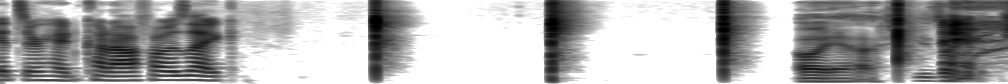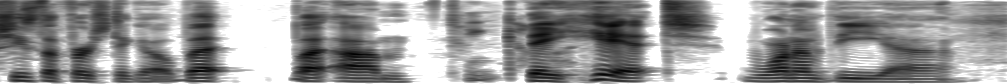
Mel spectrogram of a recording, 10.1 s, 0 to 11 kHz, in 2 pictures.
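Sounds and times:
hands clapping: 0:01.9 - 0:02.1, 0:02.8 - 0:03.0, 0:03.6 - 0:04.8.

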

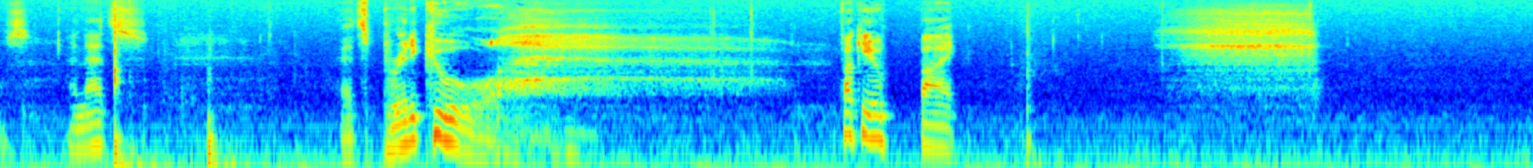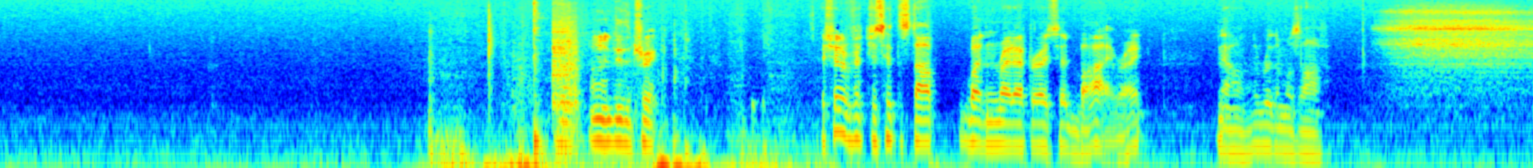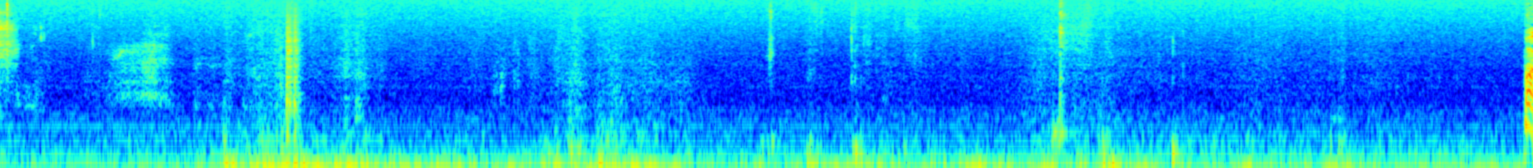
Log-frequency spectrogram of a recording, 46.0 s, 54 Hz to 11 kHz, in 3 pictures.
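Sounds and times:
breathy exhale: 0:05.0 - 0:08.3, 0:11.6 - 0:13.3, 0:29.0 - 0:31.0, 0:31.7 - 0:32.5
vape draw hiss: 0:11.5 - 0:13.4, 0:29.0 - 0:31.0.

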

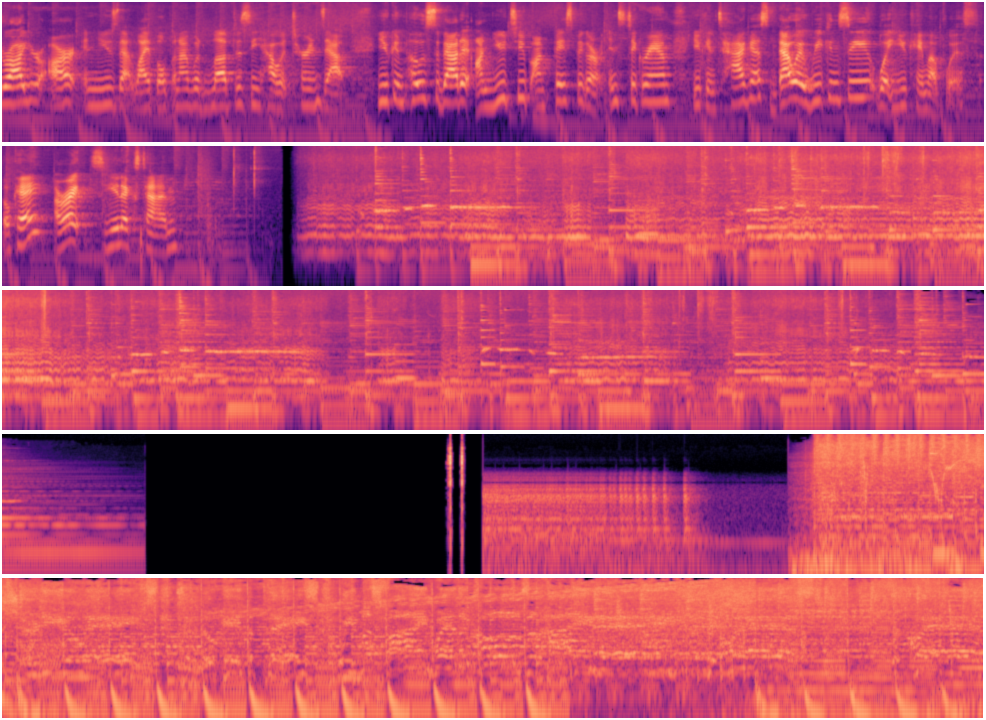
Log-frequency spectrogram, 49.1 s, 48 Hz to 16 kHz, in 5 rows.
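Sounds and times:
background music: 0:00.0 - 0:12.5, 0:13.3 - 0:30.9, 0:37.4 - 0:49.0
cartoon bee buzzing: 0:12.8 - 0:29.2, 0:37.6 - 0:49.0
stepping bass line: 0:37.5 - 0:45.0, 0:46.6 - 0:49.0.

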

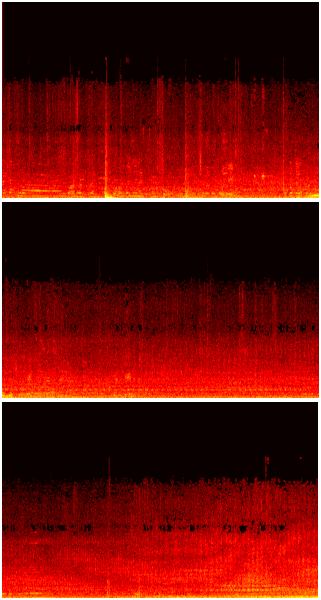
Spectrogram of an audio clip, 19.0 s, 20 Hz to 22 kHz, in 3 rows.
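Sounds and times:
vehicle engine running: 0:05.5 - 0:19.0.

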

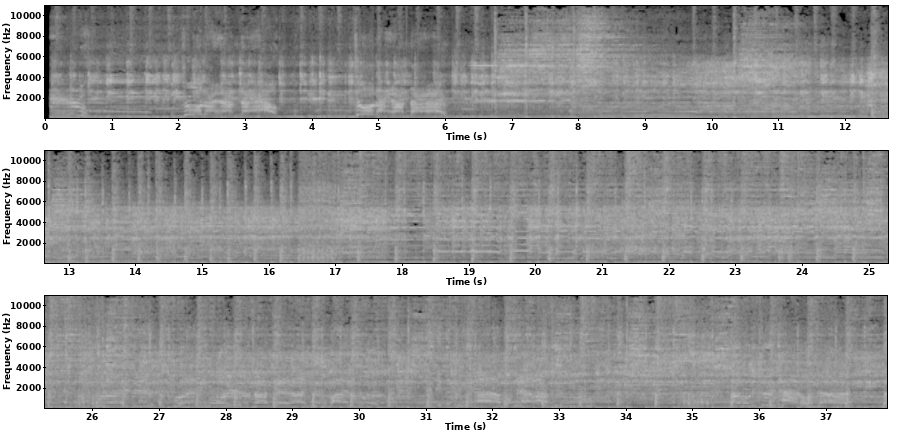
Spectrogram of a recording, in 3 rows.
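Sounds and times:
live punk band playing: 0:00.1 - 0:37.9
vocalist singing: 0:25.8 - 0:33.8, 0:35.4 - 0:37.9.

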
